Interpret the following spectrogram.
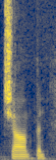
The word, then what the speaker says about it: champing: And I don't think the Russians or the Chinese are, champing at the bit to, I guess you spell it champing, but you pronounce it chomping.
